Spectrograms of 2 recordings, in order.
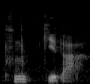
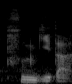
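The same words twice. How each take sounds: First: The g after the m sounds tense. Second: The g after the m sounds plain. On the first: The speaker calls it wrong. "it's not going to be 품기다" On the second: The speaker calls it right. "It's 품기다"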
